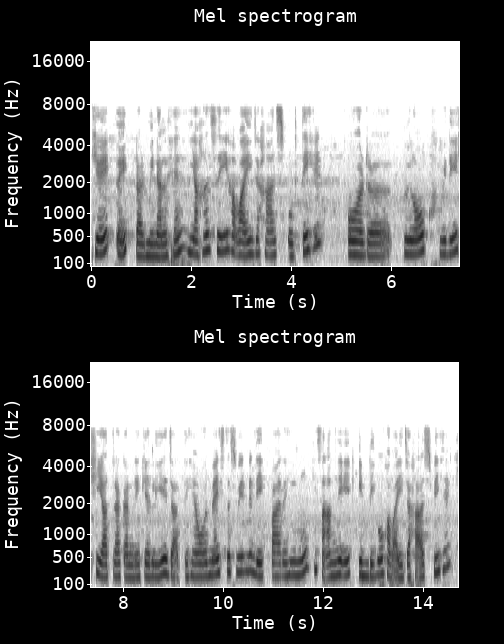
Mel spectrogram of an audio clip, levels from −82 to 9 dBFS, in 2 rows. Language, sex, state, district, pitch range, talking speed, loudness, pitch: Hindi, female, Uttar Pradesh, Varanasi, 195-245 Hz, 145 wpm, -15 LUFS, 210 Hz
